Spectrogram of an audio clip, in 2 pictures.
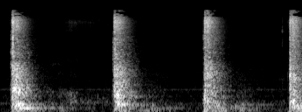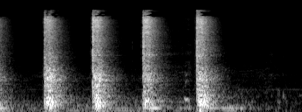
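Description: Baseball bat striking a front-loading washing machine eight times, each hit a sharp bang with a short ring after it. The blows come about a second apart at first, then faster, about every half second.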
